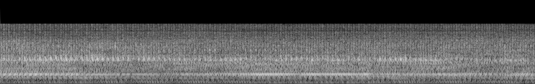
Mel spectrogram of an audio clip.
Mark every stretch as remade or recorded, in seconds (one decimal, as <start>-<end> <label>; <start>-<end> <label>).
0.0-5.4 recorded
